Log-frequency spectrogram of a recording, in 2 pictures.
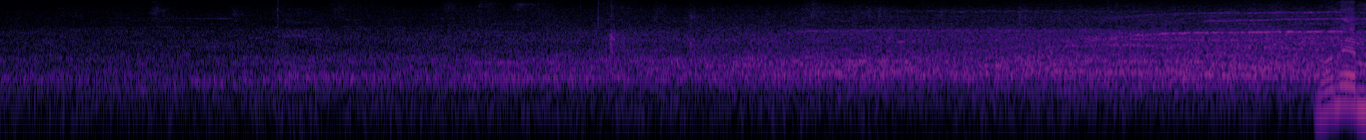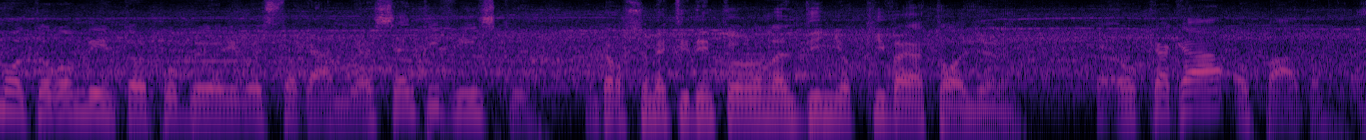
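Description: A large stadium crowd roars and murmurs, swelling louder.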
